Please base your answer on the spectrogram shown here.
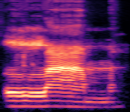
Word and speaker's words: lam: spine the sound is lamb l a m let the m ring out let your l ring out chant it high or low breathing three rounds of red in and chanting lamb out breathing red in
